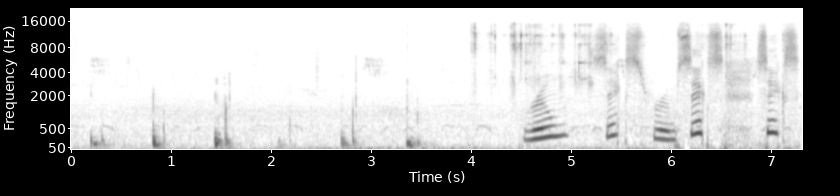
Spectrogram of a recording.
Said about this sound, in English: She nervously fumbles with the room keys.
